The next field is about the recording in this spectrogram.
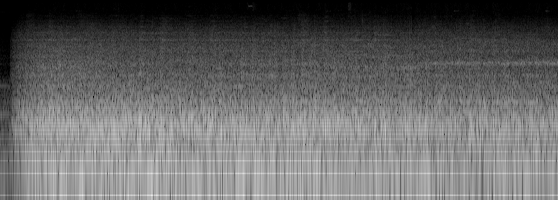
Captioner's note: train sounds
